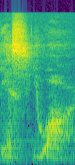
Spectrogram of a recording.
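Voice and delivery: hushed, breathy, whispered little rat voice. Storyteller voicing the rat answering the cockroach, rat character voice. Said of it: "And the rat said".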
